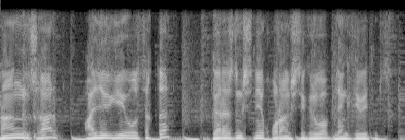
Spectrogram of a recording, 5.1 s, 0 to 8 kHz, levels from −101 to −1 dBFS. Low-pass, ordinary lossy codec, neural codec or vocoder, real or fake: 7.2 kHz; none; none; real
